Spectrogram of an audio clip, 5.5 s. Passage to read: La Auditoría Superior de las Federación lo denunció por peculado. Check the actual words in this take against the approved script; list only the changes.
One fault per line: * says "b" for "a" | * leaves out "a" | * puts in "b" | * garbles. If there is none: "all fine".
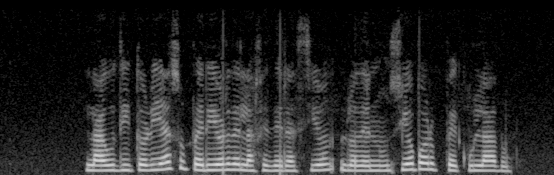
* says "la" for "las"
